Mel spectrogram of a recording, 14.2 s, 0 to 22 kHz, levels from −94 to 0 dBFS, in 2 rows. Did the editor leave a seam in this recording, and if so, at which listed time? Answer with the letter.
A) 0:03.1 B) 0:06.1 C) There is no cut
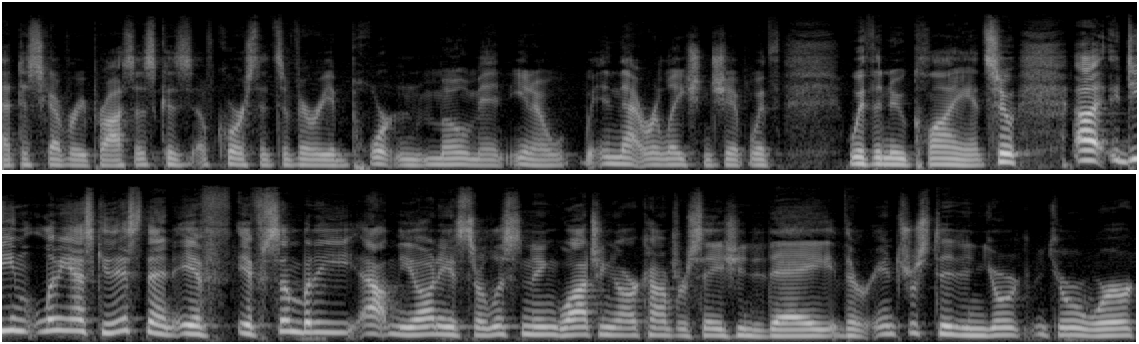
C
